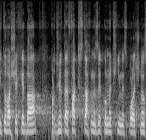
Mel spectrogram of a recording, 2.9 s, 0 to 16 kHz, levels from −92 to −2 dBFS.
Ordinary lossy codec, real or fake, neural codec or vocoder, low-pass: Opus, 24 kbps; fake; vocoder, 44.1 kHz, 128 mel bands every 512 samples, BigVGAN v2; 14.4 kHz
